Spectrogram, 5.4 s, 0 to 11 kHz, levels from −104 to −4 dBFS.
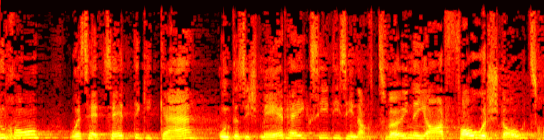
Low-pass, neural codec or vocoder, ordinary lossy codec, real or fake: none; none; none; real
